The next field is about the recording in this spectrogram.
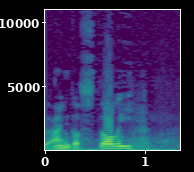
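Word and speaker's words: Argostoli: We're about 82 miles away from, decided to go to Angostoli, that's how you pronounce it, in Kephalonia.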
